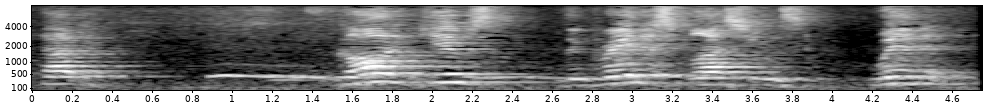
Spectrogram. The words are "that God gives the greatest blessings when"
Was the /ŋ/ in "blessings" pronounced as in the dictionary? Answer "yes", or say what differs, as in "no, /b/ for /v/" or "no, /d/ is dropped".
yes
